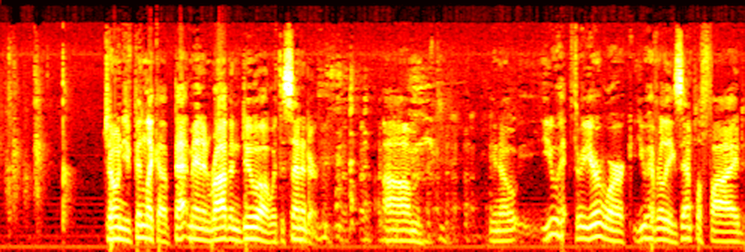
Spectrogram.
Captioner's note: clapping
